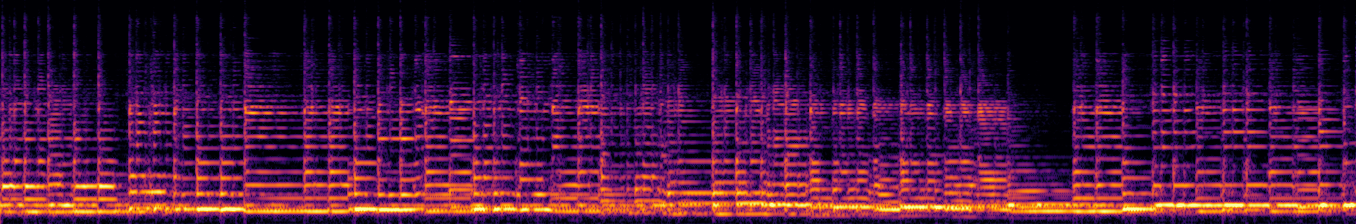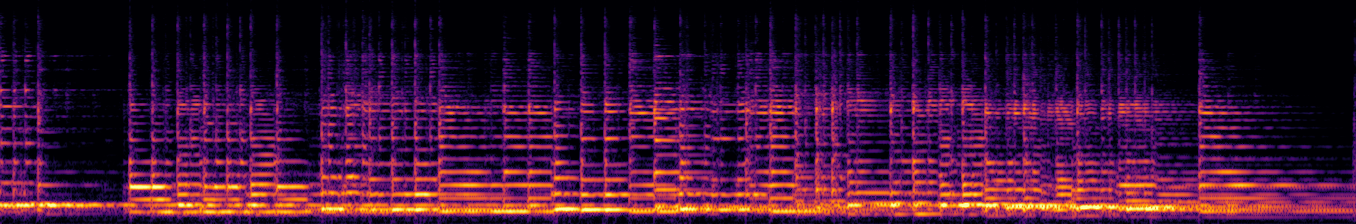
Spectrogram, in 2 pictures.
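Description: Oud played solo: a quick melody of plucked notes, with a brief break about halfway through before the playing picks up again.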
